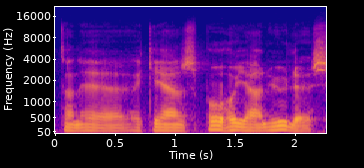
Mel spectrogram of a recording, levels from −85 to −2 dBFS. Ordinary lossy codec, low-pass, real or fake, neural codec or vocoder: none; 19.8 kHz; real; none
